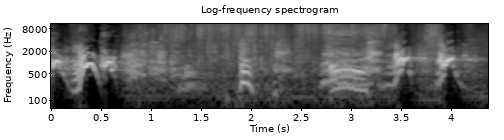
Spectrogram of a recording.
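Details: Several dogs playing rough, aggressive fetch outdoors on a spring day, barking excitedly: sharp overlapping barks and yips in quick bursts, with short gaps between volleys.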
